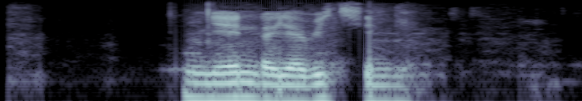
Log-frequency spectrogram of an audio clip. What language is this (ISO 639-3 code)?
kin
